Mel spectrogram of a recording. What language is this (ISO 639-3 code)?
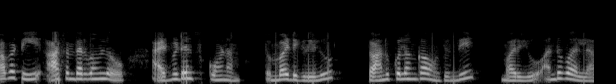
tel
